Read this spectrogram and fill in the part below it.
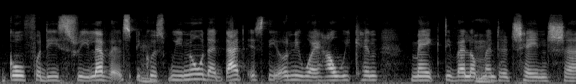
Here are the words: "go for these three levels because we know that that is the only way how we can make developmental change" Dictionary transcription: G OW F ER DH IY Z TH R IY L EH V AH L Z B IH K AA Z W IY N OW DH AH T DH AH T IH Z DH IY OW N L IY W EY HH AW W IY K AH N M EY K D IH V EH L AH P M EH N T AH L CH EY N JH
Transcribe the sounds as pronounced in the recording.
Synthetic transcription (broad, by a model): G OW F ER DH IY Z TH R IY L EH V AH L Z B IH K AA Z W IY N OW DH AH T DH AH T IH Z DH IY OW N L IY W EY HH AW W IY K AH N M EY K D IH V EH L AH P M EH N T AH L CH EY N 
